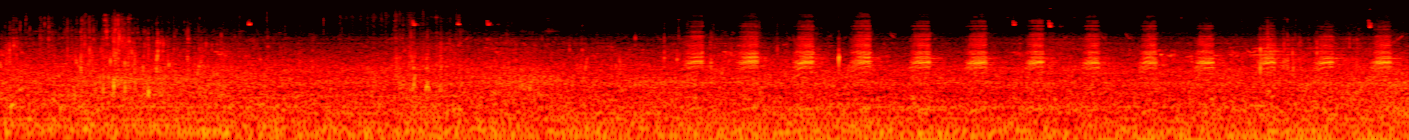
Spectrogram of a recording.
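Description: A bird calling in an even series of short, nasal-toned calls, a little under two a second, starting about seven seconds in, over a steady background hiss.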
